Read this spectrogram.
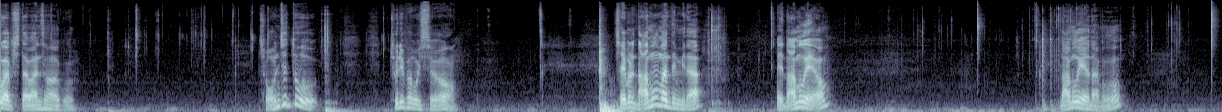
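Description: Small plastic bricks click together.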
